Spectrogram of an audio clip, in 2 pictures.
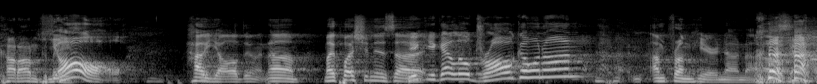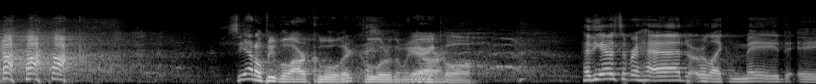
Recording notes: Recorded live at the Neptune Theatre.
